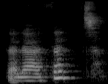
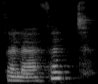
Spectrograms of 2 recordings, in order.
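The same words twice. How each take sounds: Both takes have the same delivery.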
